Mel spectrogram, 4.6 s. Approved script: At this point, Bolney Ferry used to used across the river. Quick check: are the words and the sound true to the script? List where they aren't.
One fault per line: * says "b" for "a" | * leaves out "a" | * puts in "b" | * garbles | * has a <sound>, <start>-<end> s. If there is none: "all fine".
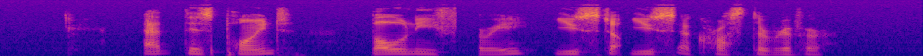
* has a dropout, 2.3-2.4 s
